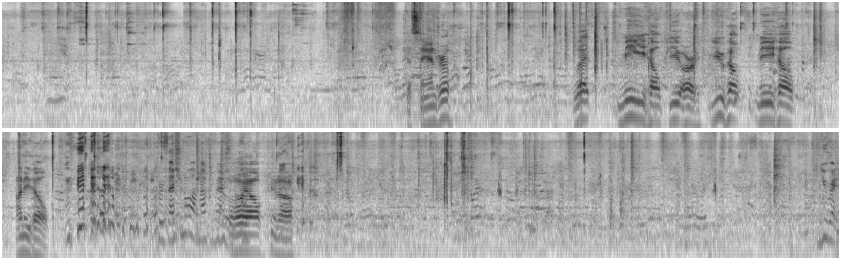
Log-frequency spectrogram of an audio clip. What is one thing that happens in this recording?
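Casino chips click and clack together.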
